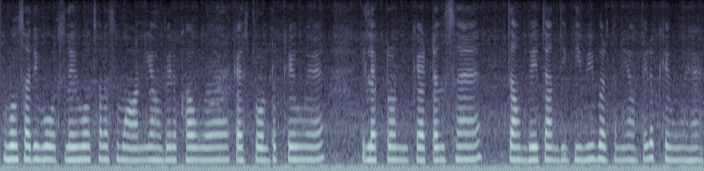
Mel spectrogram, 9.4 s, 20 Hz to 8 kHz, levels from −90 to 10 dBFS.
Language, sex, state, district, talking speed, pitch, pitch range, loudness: Hindi, female, Punjab, Pathankot, 180 wpm, 225 Hz, 220-230 Hz, -17 LUFS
